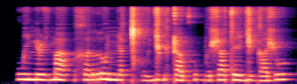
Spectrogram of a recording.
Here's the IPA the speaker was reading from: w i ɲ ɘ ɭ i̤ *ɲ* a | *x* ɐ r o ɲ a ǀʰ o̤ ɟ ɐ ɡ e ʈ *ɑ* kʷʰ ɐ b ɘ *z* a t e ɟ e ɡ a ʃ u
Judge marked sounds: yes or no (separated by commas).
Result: no, yes, no, no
